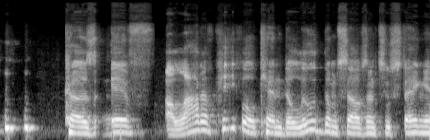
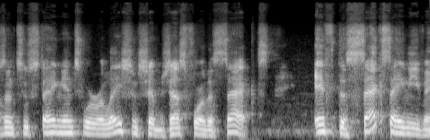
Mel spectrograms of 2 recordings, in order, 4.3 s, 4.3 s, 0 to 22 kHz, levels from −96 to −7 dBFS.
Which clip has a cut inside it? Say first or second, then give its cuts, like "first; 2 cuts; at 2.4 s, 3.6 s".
first; 1 cut; at 1.5 s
